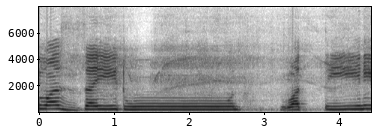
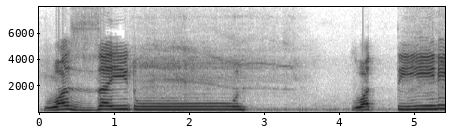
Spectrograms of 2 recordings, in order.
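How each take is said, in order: No difference in how they are said.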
